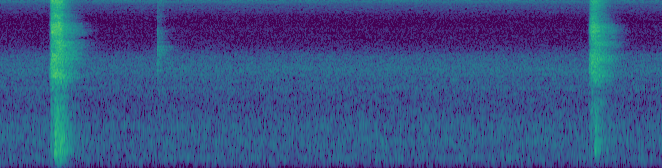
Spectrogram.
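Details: Some allergies; two short, sharp sneezes about five seconds apart against a steady background hiss. Sneezing.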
